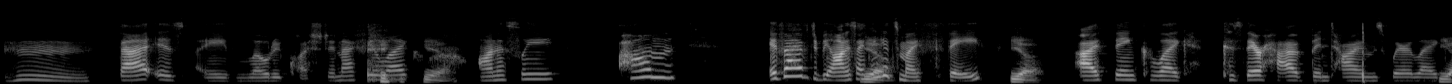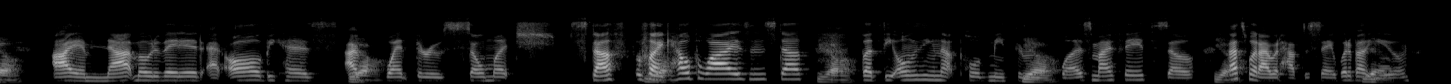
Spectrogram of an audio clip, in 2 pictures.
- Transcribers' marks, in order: chuckle; tapping; laughing while speaking: "like"
- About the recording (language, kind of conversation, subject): English, unstructured, What helps you keep going when life gets tough?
